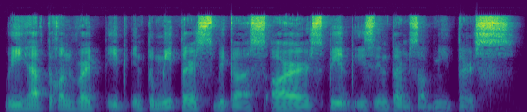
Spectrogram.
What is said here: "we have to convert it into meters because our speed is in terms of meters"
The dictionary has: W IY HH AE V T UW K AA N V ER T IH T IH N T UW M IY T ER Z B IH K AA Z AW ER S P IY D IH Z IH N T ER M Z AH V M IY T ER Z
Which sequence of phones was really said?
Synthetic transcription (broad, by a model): W IY HH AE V T UW K AA N V ER T IH T IH N T UW M IY T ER S B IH K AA S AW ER S P IY D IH S IH N T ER M S AH V M IY T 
